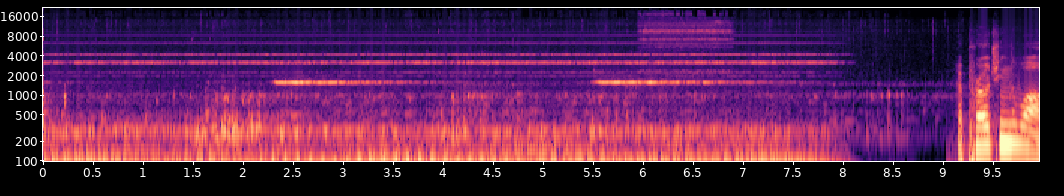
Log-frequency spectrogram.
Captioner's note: sonar pings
